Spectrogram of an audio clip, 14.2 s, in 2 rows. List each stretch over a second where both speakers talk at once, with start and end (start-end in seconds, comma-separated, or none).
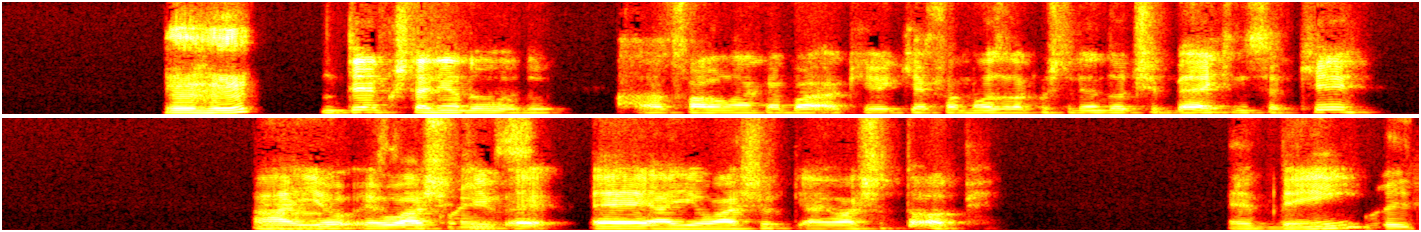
8.3-9.8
